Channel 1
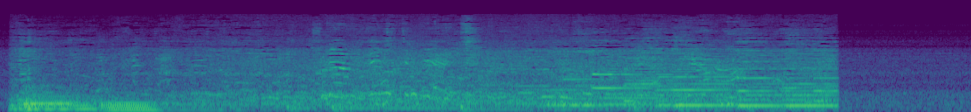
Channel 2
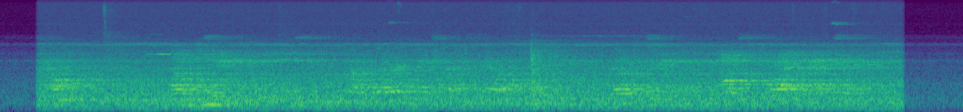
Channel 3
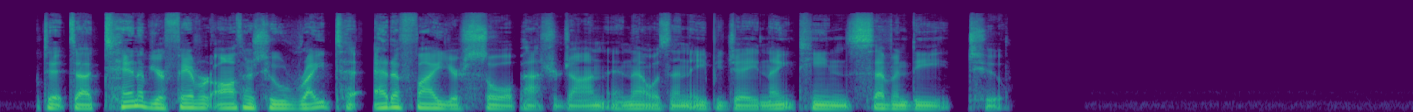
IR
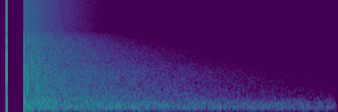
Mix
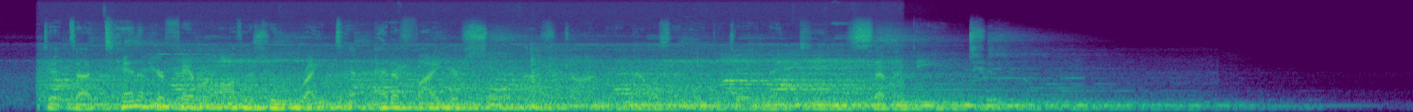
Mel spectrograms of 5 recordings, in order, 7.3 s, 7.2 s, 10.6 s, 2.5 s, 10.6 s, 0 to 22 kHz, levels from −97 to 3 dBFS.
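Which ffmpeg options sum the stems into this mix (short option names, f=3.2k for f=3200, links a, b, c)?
-filter_complex "[0:a]equalizer=f=930:t=o:w=2.2:g=5.5,acompressor=threshold=-38dB:ratio=2.5,adelay=1850,volume=-11dB,asplit=2[a][b];[b]volume=-8.5dB[c];[1:a]volume=-3.5dB,asplit=2[d][e];[e]volume=-13.5dB[f];[2:a]lowpass=f=8.9k:w=0.5412,lowpass=f=8.9k:w=1.3066,equalizer=f=120:t=o:w=2:g=7.5,volume=3dB,asplit=2[g][h];[h]volume=-12.5dB[i];[3:a]atrim=start_sample=2205[j];[c][f][i]amix=inputs=3:normalize=0[k];[k][j]afir=irnorm=-1:irlink=0[l];[a][d][g][l]amix=inputs=4:normalize=0"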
